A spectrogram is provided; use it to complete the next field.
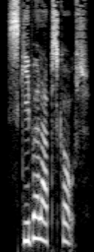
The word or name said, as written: skipperlabskovs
